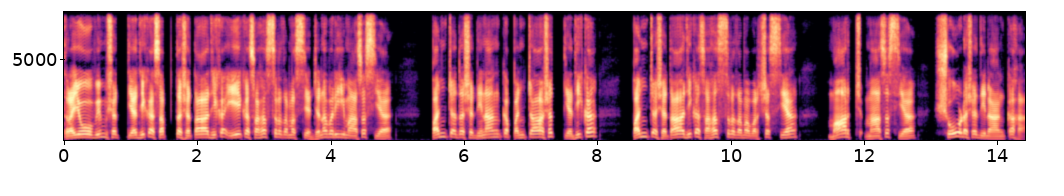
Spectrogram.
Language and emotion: Sanskrit, neutral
